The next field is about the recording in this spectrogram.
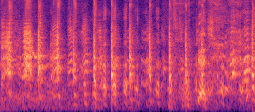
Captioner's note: laughing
